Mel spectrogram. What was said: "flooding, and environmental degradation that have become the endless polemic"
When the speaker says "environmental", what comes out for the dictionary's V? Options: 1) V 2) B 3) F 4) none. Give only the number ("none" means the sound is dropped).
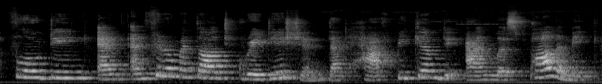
3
